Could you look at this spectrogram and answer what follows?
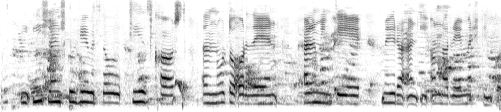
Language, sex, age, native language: Icelandic, female, 18-19, Icelandic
